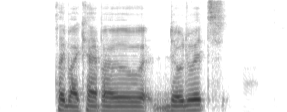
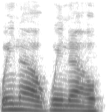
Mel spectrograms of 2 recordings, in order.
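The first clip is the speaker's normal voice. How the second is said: soft, slow mock resignation; lone crowd member; 7 dB quieter, slower than usual. One person in the crowd answering, softly imitated. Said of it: "one person going like".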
